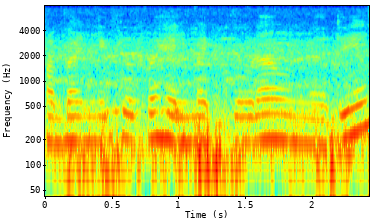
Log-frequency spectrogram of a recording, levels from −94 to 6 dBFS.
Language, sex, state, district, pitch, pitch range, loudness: Telugu, female, Andhra Pradesh, Chittoor, 200 Hz, 190-205 Hz, -17 LUFS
